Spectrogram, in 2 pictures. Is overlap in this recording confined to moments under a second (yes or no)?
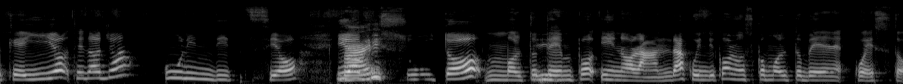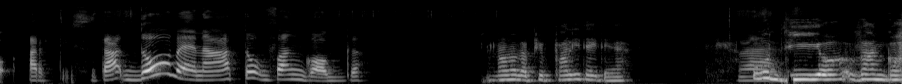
yes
